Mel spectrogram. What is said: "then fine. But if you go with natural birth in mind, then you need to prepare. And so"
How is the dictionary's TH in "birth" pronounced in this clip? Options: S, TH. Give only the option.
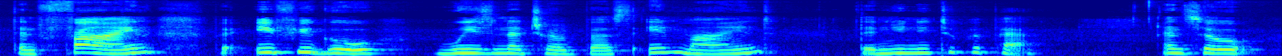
S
